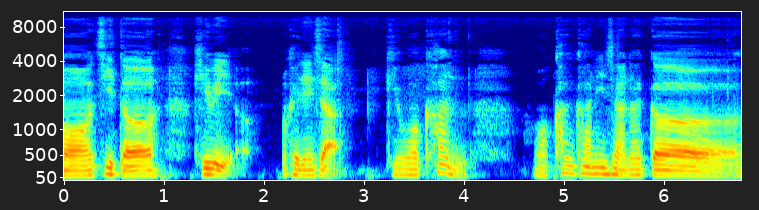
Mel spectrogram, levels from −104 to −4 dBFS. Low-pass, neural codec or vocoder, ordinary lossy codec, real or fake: 9.9 kHz; none; MP3, 96 kbps; real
